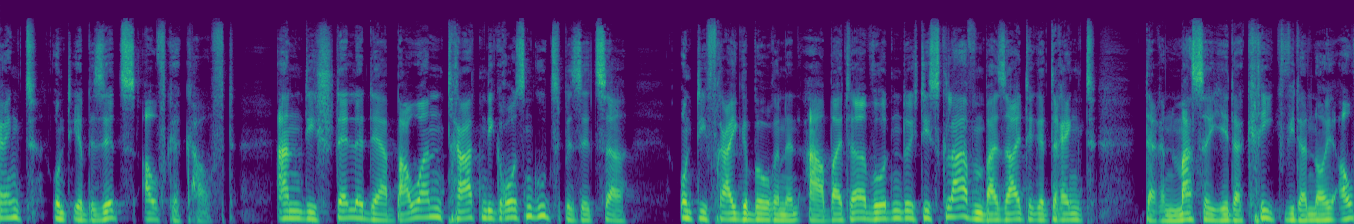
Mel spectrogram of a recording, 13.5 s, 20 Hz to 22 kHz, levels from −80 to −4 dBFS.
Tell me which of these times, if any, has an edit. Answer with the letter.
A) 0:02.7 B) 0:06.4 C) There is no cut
A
